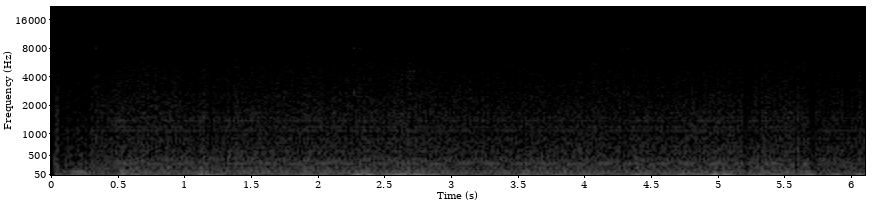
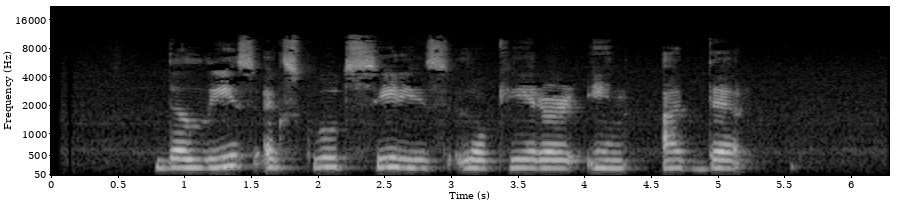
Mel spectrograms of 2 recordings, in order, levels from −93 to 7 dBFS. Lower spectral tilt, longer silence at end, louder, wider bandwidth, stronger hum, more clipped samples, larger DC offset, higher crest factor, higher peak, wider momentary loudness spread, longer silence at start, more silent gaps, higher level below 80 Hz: about the same, -5 dB/octave vs -4 dB/octave; second, 0 s vs 1.05 s; second, -66 LUFS vs -27 LUFS; first, 16.5 kHz vs 11.5 kHz; neither; neither; neither; about the same, 14 dB vs 18 dB; second, -46 dBFS vs -10 dBFS; second, 2 LU vs 7 LU; second, 0.05 s vs 0.8 s; neither; first, -68 dBFS vs -82 dBFS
